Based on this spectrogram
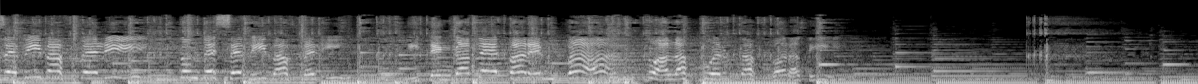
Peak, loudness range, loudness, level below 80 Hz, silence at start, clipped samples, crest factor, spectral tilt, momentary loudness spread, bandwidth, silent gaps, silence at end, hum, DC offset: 0 dBFS; 10 LU; -13 LUFS; -22 dBFS; 0 s; under 0.1%; 12 dB; -4.5 dB/octave; 13 LU; 11 kHz; none; 0 s; none; under 0.1%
